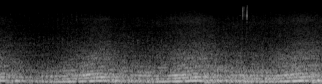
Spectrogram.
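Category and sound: vehicle, engine revving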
